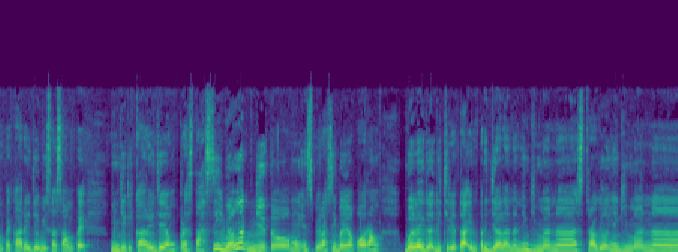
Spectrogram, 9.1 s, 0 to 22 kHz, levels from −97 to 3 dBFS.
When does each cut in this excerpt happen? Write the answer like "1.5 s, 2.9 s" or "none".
none

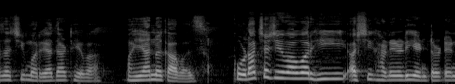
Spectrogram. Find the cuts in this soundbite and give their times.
1.1 s, 2.3 s

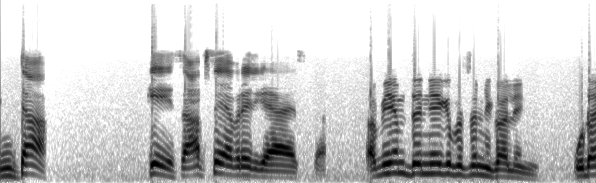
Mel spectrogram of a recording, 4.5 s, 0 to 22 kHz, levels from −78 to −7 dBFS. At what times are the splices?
none

